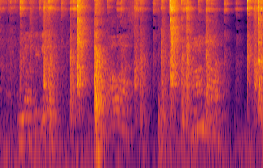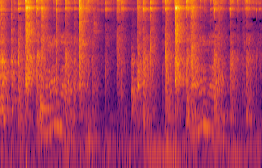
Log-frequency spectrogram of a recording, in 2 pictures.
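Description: Table tennis rally: the ball clicks sharply off the paddles and the table, a hit roughly every second, during forehand stroke practice.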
